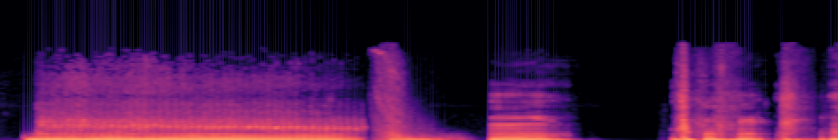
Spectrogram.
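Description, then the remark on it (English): A voice imitates Catwoman's cat purr on The Howard Stern Show, rolling R's in a long, steady rolled-R trill lasting over a second, followed by a few short, breathy vocal bursts and throaty sounds. “She can't really purr effectively unless she rolls her R's.”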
